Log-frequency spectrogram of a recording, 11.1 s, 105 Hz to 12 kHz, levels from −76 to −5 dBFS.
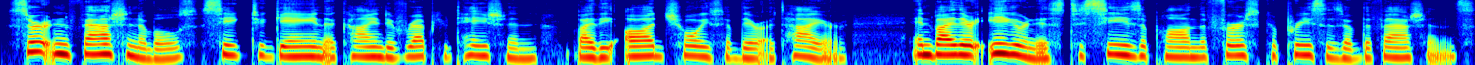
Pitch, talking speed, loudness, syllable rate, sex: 200 Hz, 155 wpm, -19 LUFS, 4.6 syllables/s, female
